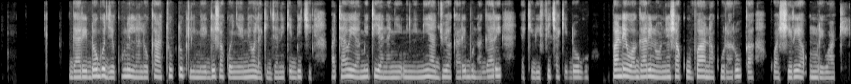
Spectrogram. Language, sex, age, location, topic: Swahili, female, 25-35, Nairobi, finance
